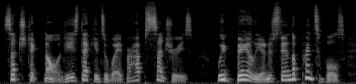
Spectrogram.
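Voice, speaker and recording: A man voicing a prim, precise woman scientist who speaks in a measured, formal way. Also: on the high side, big pitch swings, no room sound, studio quality, voice pushed up.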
